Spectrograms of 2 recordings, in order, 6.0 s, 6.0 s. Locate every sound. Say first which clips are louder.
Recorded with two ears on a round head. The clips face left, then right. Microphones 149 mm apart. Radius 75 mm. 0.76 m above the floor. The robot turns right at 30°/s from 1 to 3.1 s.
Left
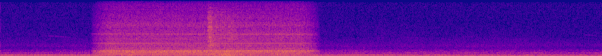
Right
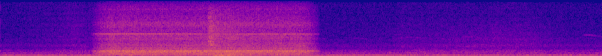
2.1 s an explosion: left 1 dB; 55° left (ahead or behind), 3 m; by 2.6 s 70° left (ahead or behind), 3 m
